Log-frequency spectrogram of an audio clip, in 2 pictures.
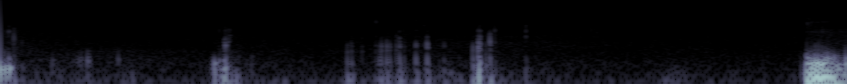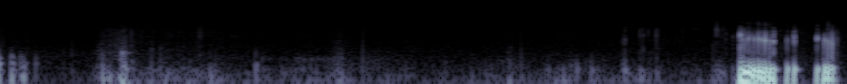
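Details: Early morning stomach growling recorded for headphones: scattered gurgles, a drawn-out low growl and a loud final rumble; ordinary bowel sounds.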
